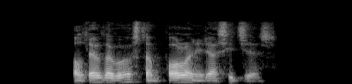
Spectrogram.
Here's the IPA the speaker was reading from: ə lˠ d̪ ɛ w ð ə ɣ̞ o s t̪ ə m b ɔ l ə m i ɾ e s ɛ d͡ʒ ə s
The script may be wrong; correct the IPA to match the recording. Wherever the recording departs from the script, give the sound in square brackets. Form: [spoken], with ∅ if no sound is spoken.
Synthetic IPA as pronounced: ə lˠ d̪ ɛ w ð ə ɣ̞ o s t̪ ə m [p] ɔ l ə [n] i ɾ [a] s [i] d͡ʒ ə s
